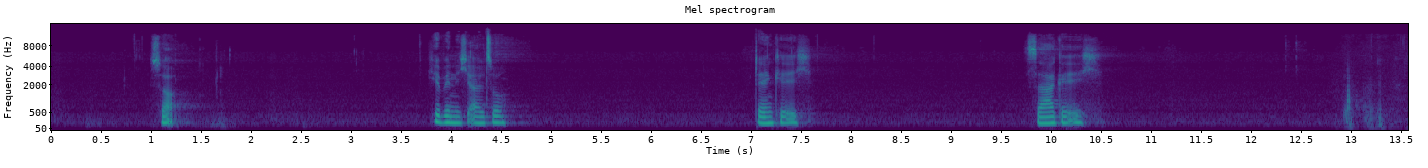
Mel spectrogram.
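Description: A woman speaks into a microphone in short, halting phrases with long pauses.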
